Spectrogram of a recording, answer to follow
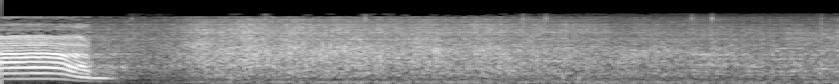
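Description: A man's long, drawn-out call, held and then falling in pitch, cut off about half a second in; then a studio audience breaks into steady applause and cheering.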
